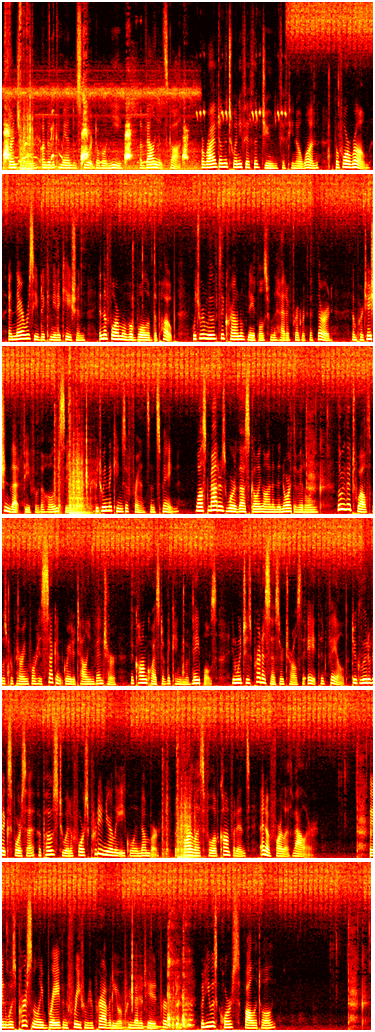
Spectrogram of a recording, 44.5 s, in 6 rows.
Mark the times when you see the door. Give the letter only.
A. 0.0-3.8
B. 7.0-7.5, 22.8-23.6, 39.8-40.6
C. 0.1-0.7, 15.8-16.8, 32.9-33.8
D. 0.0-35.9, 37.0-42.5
C.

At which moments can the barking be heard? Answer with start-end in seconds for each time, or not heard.
0.0-3.8.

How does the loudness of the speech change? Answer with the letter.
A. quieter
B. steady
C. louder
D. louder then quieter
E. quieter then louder
B.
